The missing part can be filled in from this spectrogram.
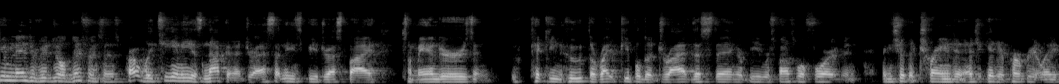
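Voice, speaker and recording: At a very fast pace, a man talks with a medium pitch and a dark, mellow tone. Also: ordinary pitch variation. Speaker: conference speaker, defense test and evaluation researcher. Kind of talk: conference talk. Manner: hesitant, many fillers.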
